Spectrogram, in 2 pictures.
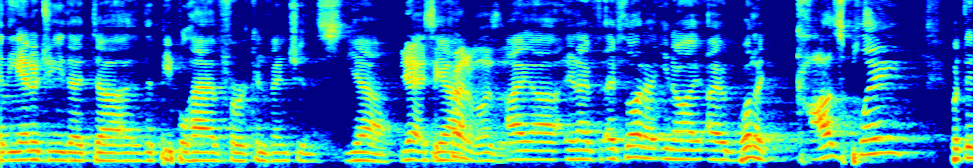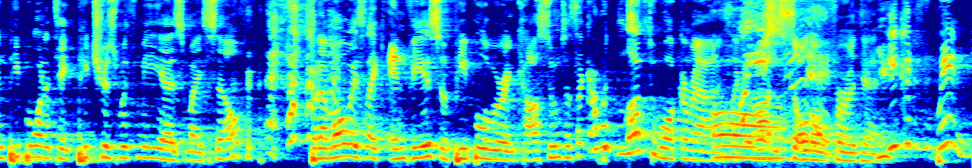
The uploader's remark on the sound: at Brussels Comiccon (Feb 2020)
